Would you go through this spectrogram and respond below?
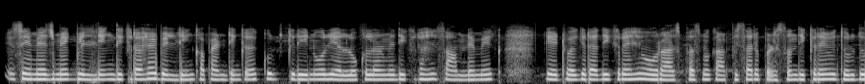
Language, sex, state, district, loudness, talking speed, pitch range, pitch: Hindi, female, Chhattisgarh, Jashpur, -15 LUFS, 250 wpm, 225-235 Hz, 230 Hz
